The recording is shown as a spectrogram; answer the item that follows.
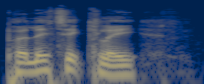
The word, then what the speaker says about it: political: And then the adjective political, the word stress is on the second syllable, political, and then the adverb politically, for example, politically correct, politically, the stress is on the second syllable.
